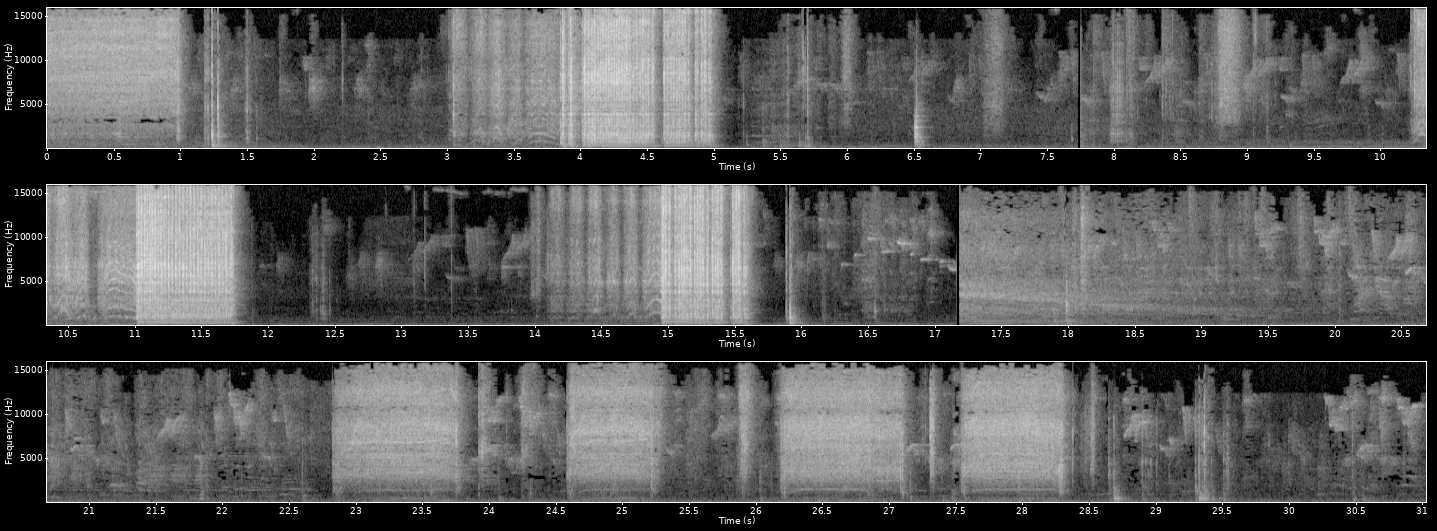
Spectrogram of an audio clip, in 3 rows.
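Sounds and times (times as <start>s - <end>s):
cordless drill driving screws: 3.6s - 5.1s, 10.2s - 11.8s, 14.4s - 15.7s, 22.8s - 23.9s, 24.6s - 25.3s, 26.2s - 28.4s.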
